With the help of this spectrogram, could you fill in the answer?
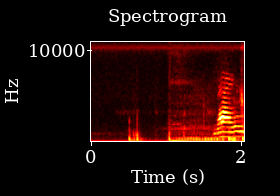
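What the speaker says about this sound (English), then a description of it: "There's a kitty cat." A cat in the Minecraft video game gives a couple of short soft meows, followed by a longer rising meow, all quiet and close with nothing else around.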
